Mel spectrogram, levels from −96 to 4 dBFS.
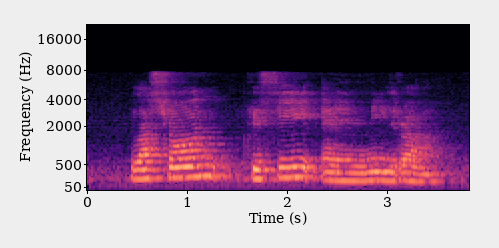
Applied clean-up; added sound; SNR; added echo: none; none; none; reverberation time 0.7 s.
